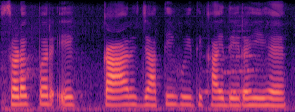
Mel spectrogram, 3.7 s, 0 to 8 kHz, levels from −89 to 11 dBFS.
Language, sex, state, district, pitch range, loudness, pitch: Hindi, female, Uttar Pradesh, Lalitpur, 190-210 Hz, -20 LUFS, 200 Hz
